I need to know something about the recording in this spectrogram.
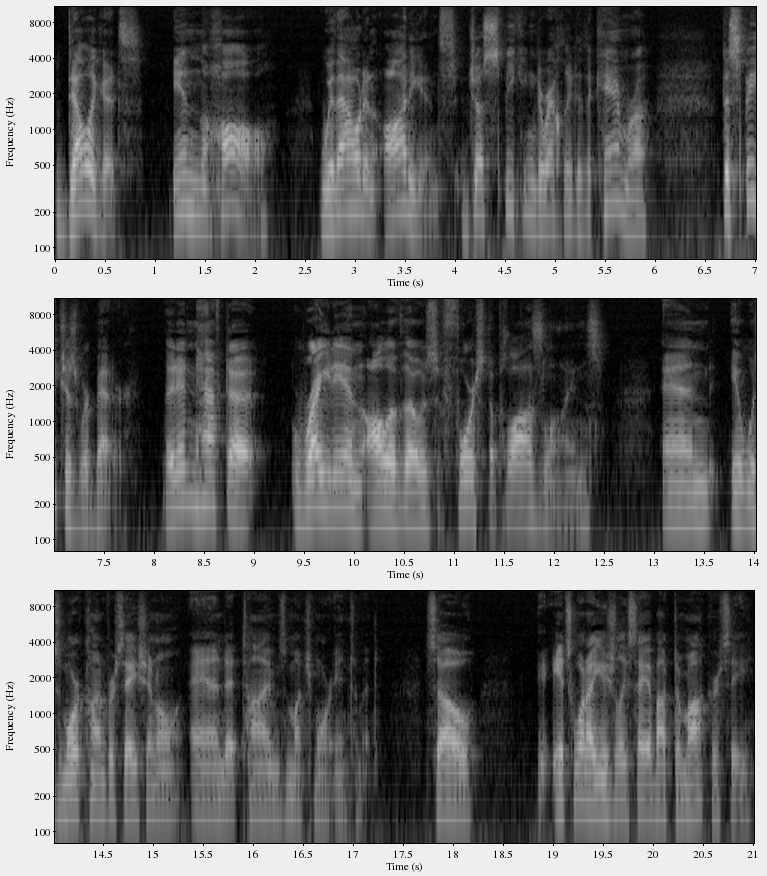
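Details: Adult man speaking; ordinary speech.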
